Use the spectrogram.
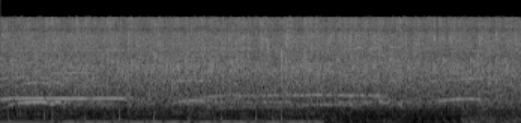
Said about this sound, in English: please give a massive round of applause to my fantastic guest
